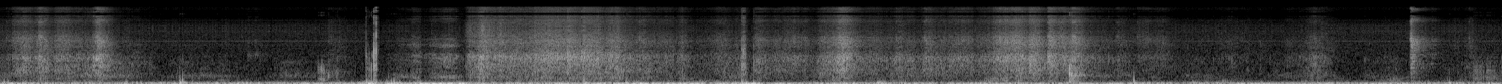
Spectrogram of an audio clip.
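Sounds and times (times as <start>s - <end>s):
plastic bag crinkling: 4.6s - 13.4s.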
